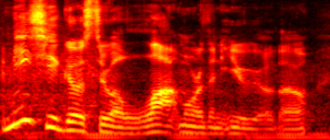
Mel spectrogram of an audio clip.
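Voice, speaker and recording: A moderate pace over noticeable background noise. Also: man. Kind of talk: video essay narration. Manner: mumbling at times; natural speaking voice.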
